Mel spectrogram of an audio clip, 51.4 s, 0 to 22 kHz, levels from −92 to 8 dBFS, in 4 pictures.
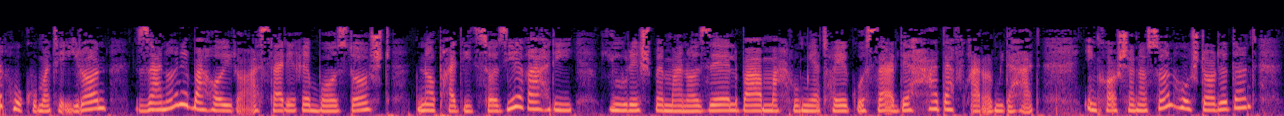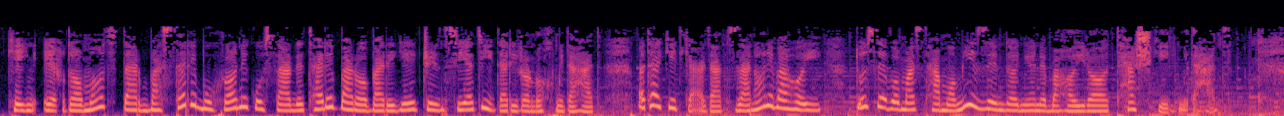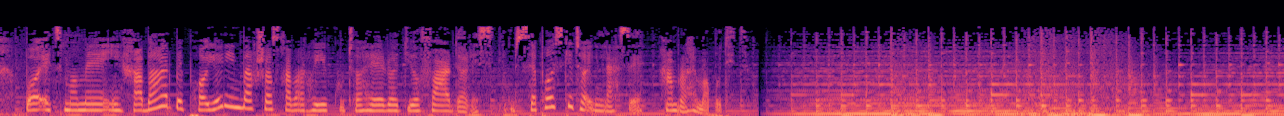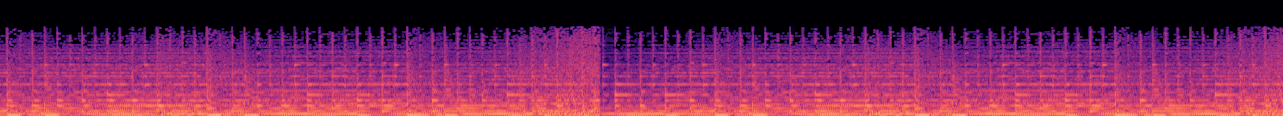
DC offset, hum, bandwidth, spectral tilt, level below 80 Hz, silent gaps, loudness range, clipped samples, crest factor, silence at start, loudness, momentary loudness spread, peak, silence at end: under 0.1%; none; 8.8 kHz; -6 dB/octave; -26 dBFS; none; 2 LU; under 0.1%; 12 dB; 0 s; -19 LUFS; 6 LU; -6 dBFS; 0 s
